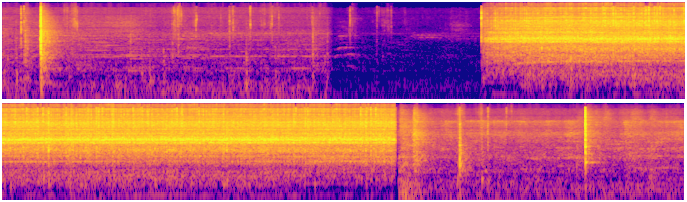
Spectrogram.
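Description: Mixer grinder whirring loudly and steadily for about seven seconds as it grinds green masala paste with yogurt for fish curry, between quieter kitchen clatter and clicks.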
